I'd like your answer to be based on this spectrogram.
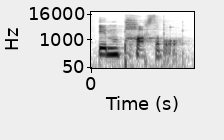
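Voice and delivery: usual speaking voice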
